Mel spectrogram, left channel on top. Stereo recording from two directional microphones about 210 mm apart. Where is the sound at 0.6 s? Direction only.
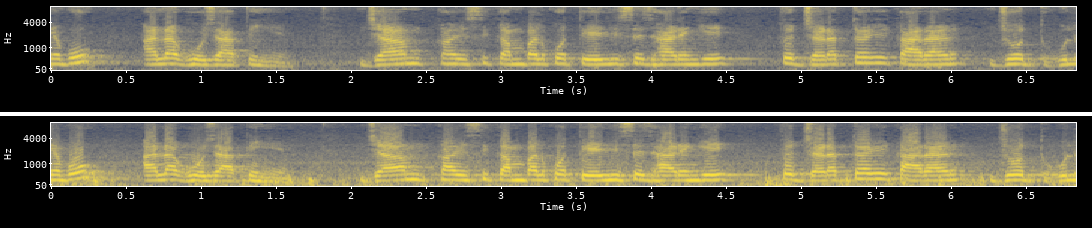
25° left (ahead or behind).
